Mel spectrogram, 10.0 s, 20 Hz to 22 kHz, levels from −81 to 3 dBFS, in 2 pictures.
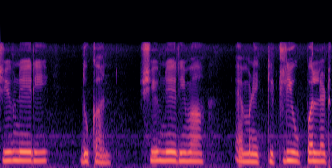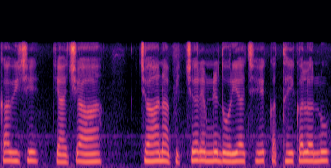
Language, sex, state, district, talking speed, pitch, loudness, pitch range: Gujarati, female, Gujarat, Valsad, 120 wpm, 195 Hz, -22 LUFS, 180-205 Hz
